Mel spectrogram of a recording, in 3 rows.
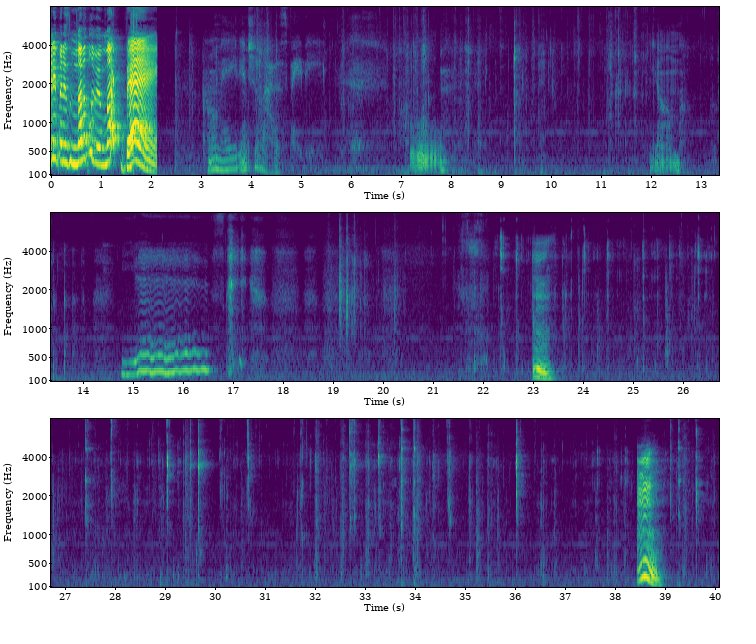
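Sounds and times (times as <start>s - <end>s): close chewing and crunching: 2.4s - 14.2s, 18.9s - 40.0s
hummed mm: 14.7s - 16.7s.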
